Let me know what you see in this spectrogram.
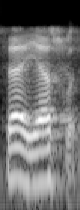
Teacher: سیص صاد موٹا ہے، سین بریک، صاد موٹا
